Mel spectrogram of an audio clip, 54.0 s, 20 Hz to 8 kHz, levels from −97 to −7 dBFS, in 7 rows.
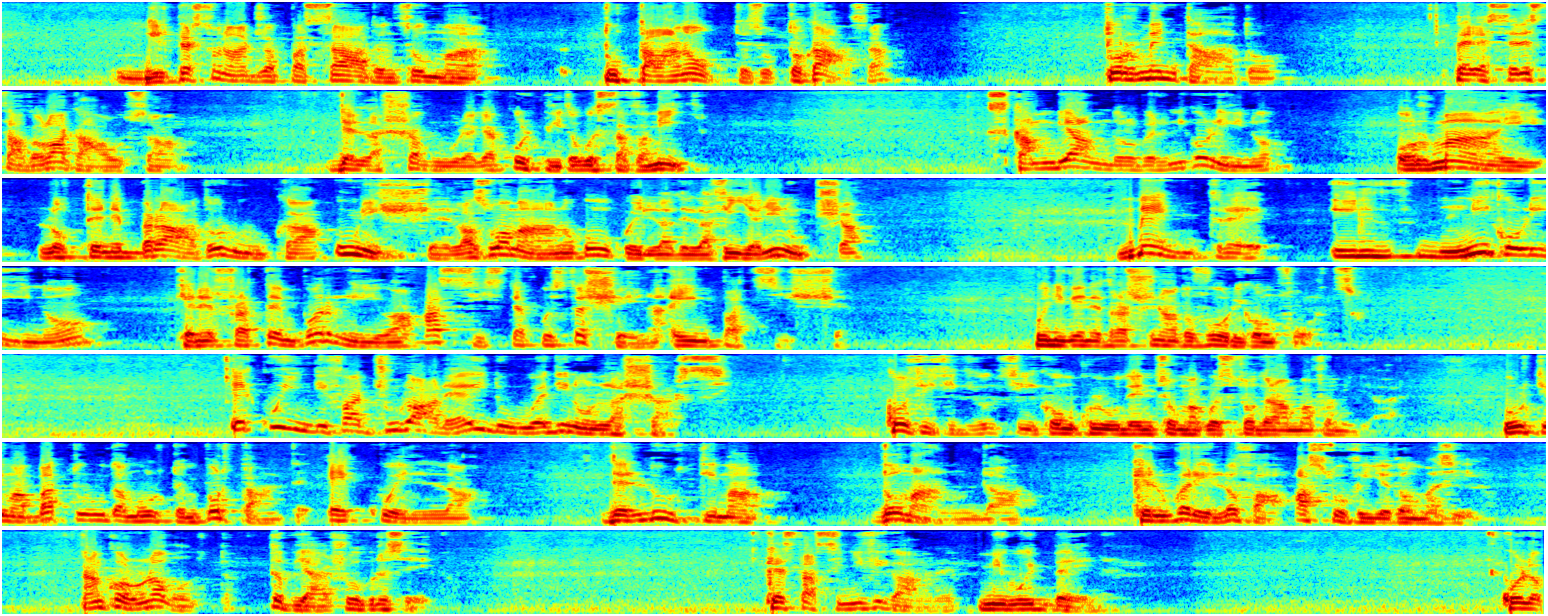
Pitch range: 110-145 Hz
